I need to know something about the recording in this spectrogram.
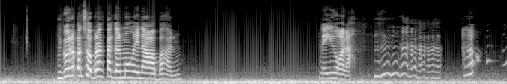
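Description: A young woman speaks animatedly close to a microphone.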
